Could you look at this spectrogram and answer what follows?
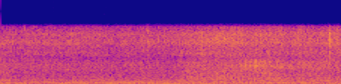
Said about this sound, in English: A little Canadian traffic behind us.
